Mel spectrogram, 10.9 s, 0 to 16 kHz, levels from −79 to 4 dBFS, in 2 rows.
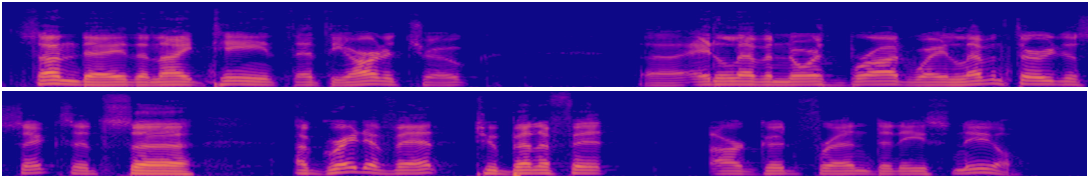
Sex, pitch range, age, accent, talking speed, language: male, 105-135 Hz, 50-69, American, 140 wpm, English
